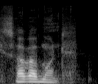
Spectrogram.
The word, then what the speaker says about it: Swakopmund: Swakopmund, Namibia, spricht man das so? – Richtig, Swakopmund.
